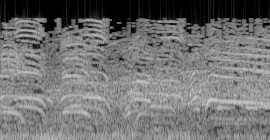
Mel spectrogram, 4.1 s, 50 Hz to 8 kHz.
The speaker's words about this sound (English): In one of the globe's most watched New Year's Eve spectacles, the crowd counted down the last seconds of 2019 as a luminescent crystal ball descended down a pole.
